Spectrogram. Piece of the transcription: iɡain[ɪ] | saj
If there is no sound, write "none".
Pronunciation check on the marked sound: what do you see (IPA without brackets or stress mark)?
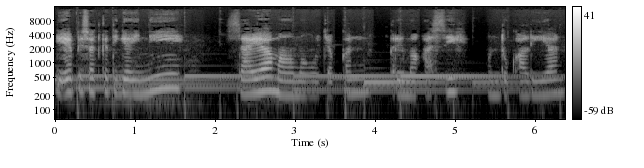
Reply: i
